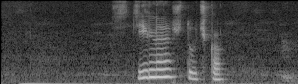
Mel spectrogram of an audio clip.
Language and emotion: Russian, neutral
